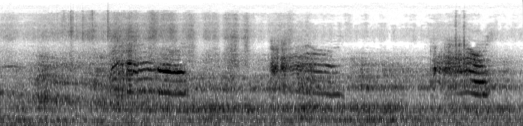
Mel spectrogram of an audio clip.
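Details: Talkative stray cat uttering three drawn-out, wavering meows over steady background noise.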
